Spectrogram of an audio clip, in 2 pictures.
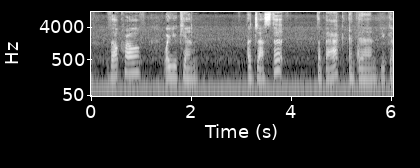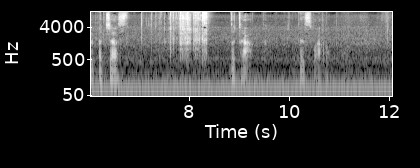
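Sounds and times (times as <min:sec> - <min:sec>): velcro strap ripping apart: 0:07.0 - 0:08.4.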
